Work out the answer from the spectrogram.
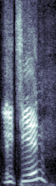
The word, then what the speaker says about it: Etienne: Travis Etienne. Etienne, yeah. Etienne. Is that he's a bruiser and Etienne's he's a home run hitter.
